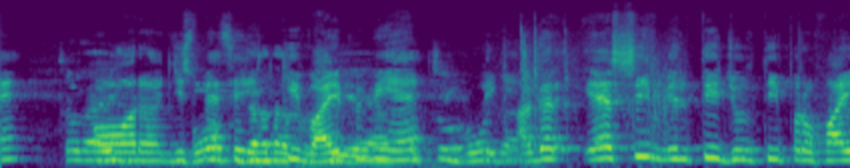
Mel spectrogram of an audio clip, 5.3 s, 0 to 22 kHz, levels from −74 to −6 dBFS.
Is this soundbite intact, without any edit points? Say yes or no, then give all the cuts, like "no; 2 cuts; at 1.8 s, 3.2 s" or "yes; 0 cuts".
no; 1 cut; at 3.1 s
